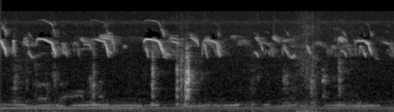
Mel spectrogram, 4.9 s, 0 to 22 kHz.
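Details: Chickens of mixed sizes being fed after leaving the coop one morning, 6 October 2018, Fulbaria, Mymensingh; sharp high peeps slurring downward in clusters, soft low clucking underneath, a faint steady hum throughout.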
